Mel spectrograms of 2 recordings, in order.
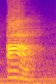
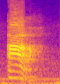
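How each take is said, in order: First: The pitch falls sharply from high. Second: The same.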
